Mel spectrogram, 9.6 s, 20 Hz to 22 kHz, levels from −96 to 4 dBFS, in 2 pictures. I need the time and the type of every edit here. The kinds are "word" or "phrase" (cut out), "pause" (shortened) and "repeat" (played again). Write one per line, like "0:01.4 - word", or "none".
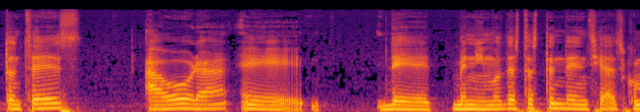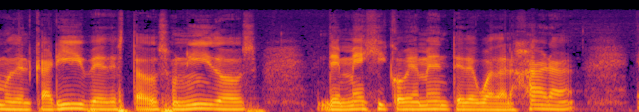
none

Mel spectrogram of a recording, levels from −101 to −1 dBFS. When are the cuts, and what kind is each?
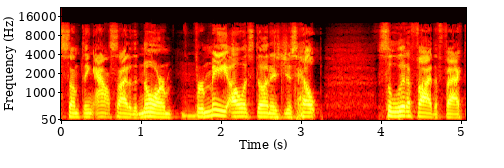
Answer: none

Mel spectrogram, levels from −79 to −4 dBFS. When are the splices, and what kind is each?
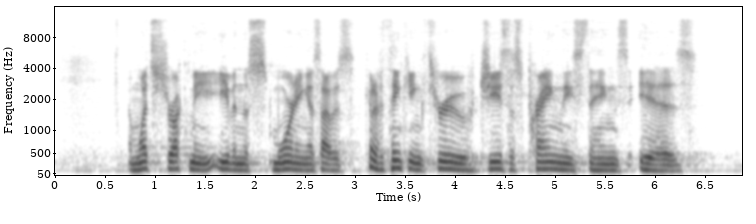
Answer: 0:03.1 - pause

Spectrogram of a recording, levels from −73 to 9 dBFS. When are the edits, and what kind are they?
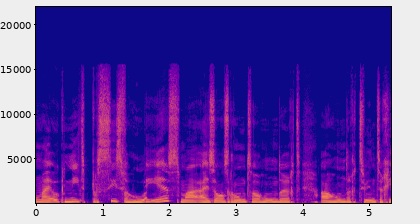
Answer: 0:01.3 - word
0:01.6 - word
0:02.9 - word

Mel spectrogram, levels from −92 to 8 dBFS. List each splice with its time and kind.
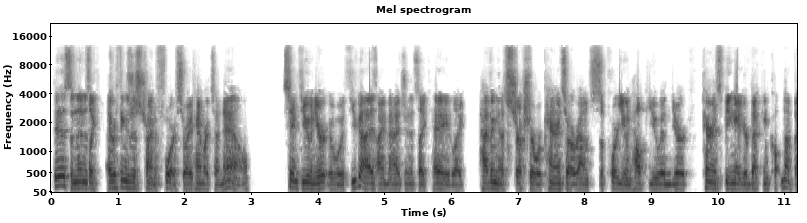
0:03.7 - phrase
0:06.3 - pause

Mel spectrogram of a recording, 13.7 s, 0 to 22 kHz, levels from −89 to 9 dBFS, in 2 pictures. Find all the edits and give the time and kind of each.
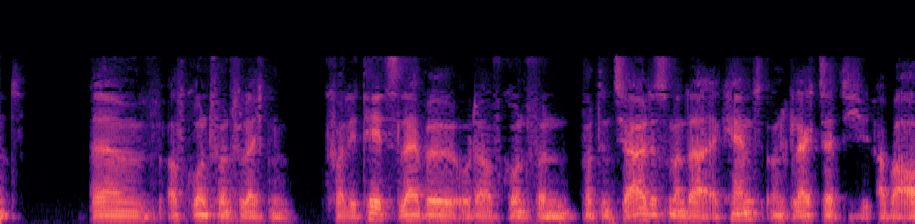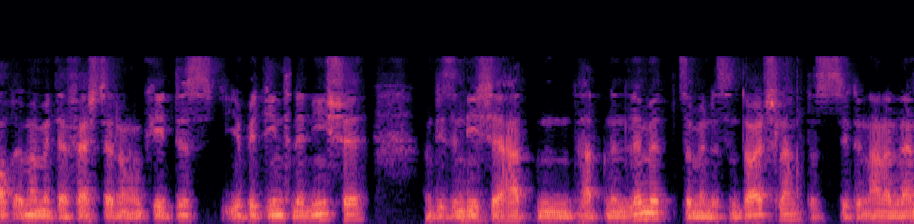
0:09.0 - word

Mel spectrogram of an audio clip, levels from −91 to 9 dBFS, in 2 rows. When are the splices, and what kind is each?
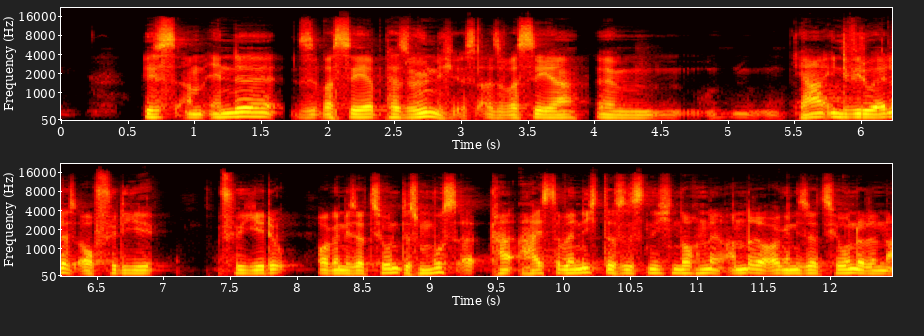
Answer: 0:01.7 - pause
0:04.0 - pause

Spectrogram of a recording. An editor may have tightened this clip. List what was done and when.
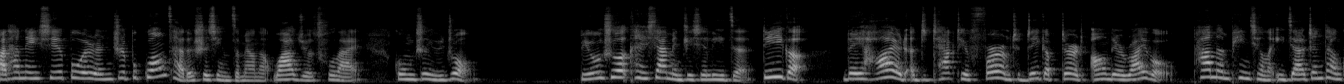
0:07.6 - pause
0:11.8 - pause

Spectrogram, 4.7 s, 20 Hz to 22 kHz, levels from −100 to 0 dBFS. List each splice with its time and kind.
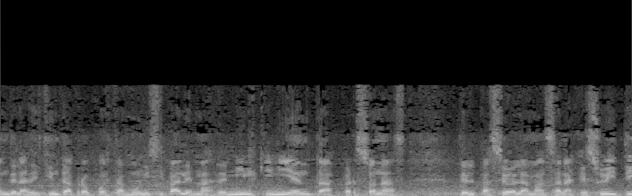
none

